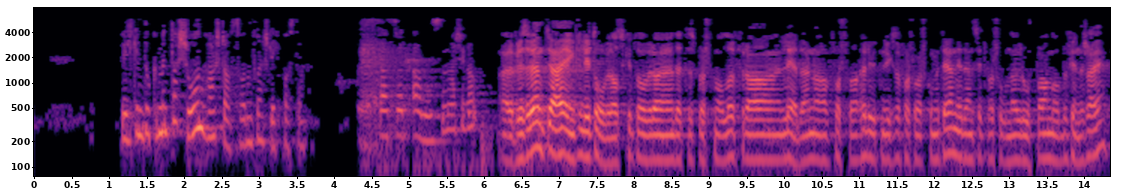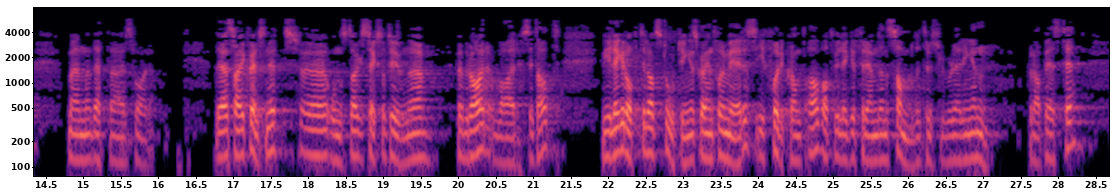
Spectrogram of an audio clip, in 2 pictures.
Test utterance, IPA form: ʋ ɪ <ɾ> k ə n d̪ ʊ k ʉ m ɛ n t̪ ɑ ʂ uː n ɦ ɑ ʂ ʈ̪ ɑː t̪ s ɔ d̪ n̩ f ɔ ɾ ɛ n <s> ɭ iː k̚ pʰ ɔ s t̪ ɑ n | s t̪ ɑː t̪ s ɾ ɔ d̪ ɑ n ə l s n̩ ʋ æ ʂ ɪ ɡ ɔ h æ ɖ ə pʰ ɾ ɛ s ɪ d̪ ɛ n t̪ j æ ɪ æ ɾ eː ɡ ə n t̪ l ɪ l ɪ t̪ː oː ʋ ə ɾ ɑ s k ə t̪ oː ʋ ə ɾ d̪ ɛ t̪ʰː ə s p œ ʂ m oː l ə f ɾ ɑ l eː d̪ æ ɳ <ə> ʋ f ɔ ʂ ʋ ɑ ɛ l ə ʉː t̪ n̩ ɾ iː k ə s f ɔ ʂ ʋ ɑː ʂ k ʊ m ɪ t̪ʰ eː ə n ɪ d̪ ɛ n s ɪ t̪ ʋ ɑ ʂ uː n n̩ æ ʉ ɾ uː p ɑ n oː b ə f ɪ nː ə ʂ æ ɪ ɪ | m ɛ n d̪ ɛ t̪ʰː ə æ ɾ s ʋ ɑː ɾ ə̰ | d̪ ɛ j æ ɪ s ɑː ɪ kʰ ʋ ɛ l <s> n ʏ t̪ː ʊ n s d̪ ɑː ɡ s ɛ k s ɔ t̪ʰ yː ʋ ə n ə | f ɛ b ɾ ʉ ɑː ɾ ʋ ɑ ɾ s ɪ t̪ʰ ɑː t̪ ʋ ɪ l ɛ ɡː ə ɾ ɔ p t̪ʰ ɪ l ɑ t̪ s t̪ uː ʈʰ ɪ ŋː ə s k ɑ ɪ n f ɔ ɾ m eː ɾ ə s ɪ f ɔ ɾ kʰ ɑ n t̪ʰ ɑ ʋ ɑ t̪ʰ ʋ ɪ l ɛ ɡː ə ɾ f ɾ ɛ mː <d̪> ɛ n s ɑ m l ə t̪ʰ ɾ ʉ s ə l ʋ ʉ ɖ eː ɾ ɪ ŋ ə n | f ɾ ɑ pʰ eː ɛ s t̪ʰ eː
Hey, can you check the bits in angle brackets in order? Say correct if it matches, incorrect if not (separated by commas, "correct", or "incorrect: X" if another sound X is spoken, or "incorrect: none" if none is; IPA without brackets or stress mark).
incorrect: l, incorrect: ʂ, incorrect: ɑ, correct, correct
